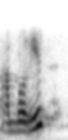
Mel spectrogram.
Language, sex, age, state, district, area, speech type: Urdu, female, 30-45, Uttar Pradesh, Ghaziabad, urban, conversation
